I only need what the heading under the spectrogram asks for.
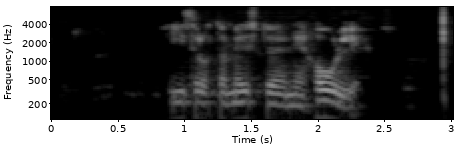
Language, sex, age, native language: Icelandic, male, 40-49, Icelandic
